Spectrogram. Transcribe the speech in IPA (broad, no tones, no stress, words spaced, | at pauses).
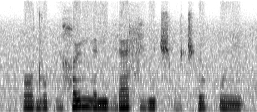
odupi̤χy ŋeŋi̤ ɾɛsi̤ŋt͡ʃʰo̤t͡ʃʼʉ kʷi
